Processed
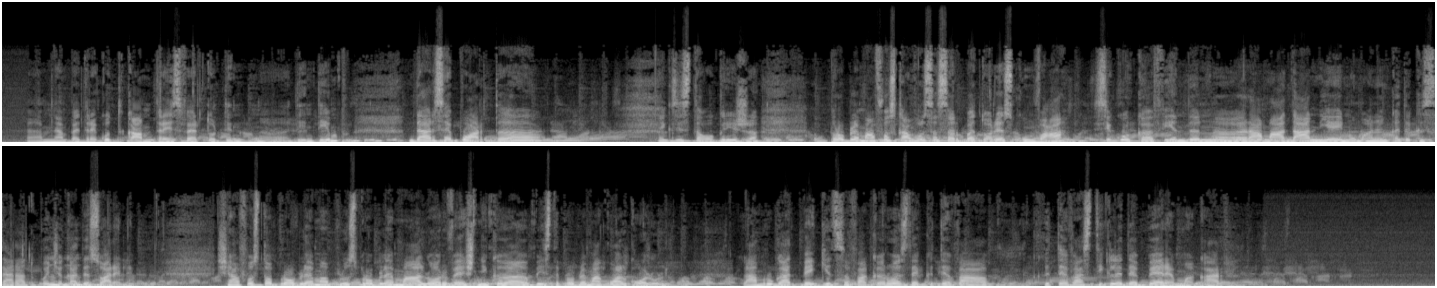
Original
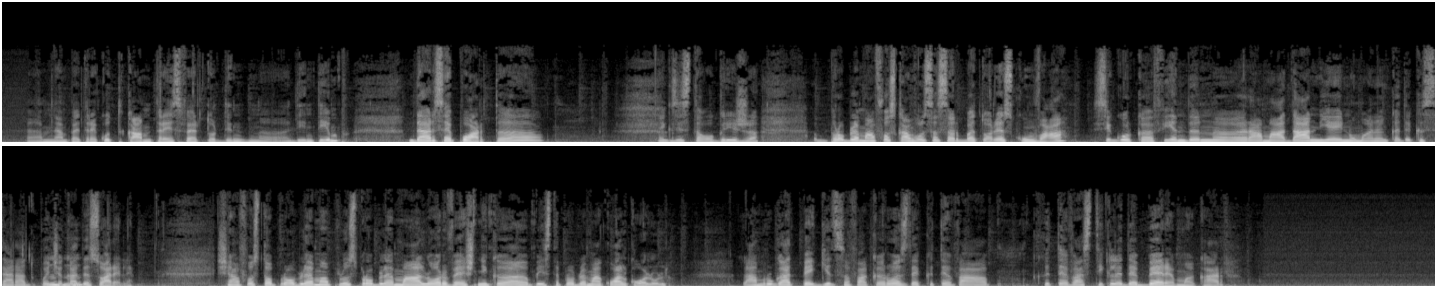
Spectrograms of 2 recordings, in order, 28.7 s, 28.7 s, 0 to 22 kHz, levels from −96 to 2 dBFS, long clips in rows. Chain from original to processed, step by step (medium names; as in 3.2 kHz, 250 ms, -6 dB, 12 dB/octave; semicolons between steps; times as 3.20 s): peak limiter -14 dBFS, peak gain reduction 6 dB; repeats whose band climbs or falls 222 ms, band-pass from 190 Hz, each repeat 0.7 oct, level -6 dB; saturation -13 dBFS, distortion -23 dB; trim +6 dB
